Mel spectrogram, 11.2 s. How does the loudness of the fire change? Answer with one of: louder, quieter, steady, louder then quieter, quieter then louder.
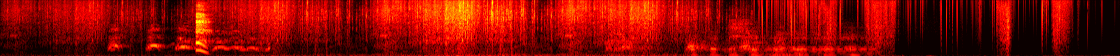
louder then quieter.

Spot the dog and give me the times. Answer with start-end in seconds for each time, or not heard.
1.1-2.8, 6.0-8.1.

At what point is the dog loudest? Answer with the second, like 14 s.
2 s.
